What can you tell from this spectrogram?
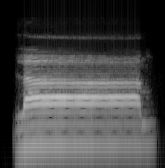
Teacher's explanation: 3 আলিফ টান দিয়ে পড়তে হয় লাম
